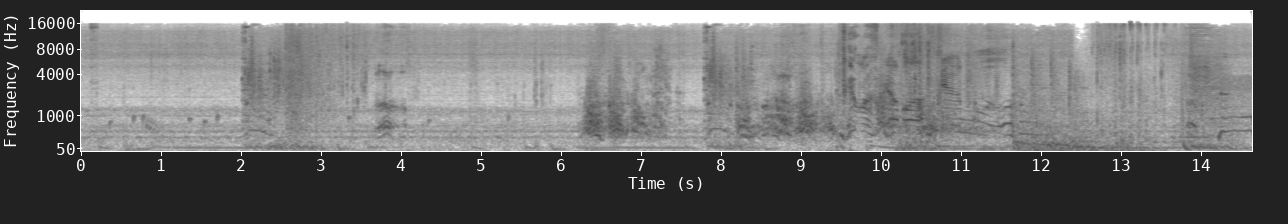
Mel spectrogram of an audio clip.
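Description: Electronic game sound effects chime and whoosh.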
